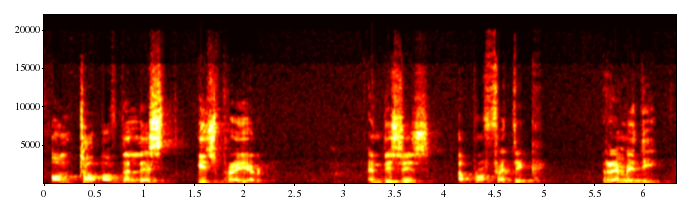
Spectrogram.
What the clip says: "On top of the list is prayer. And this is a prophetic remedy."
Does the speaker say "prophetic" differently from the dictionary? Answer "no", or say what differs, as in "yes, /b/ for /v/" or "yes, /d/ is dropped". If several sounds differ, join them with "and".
no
